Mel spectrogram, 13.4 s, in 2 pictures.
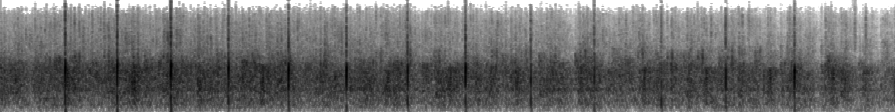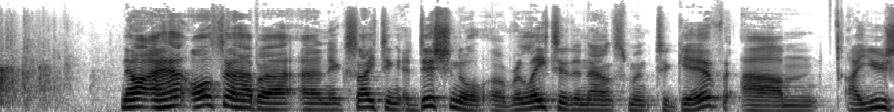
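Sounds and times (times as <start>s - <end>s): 
audience applause: 0.0s - 7.3s
speech: 7.6s - 13.4s.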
